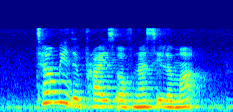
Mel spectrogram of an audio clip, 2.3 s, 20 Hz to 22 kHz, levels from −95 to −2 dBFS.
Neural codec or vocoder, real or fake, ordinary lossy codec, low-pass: none; real; none; none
